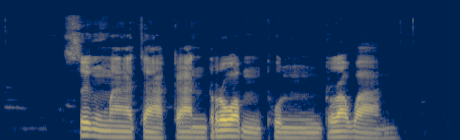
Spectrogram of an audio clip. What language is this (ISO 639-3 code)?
tha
